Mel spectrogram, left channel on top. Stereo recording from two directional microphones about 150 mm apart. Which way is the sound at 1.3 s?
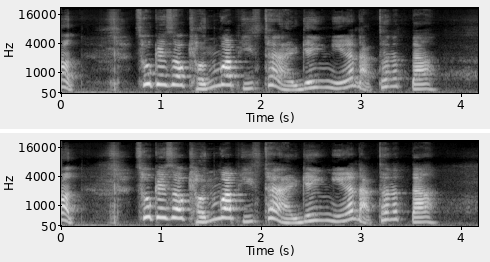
60° right (ahead or behind).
